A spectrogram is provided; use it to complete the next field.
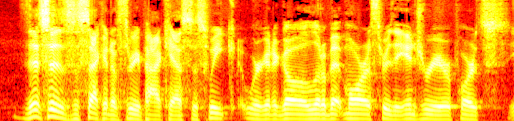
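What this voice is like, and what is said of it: Wisconsin accent. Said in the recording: “my terrific fucking Wisconsin accent.”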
